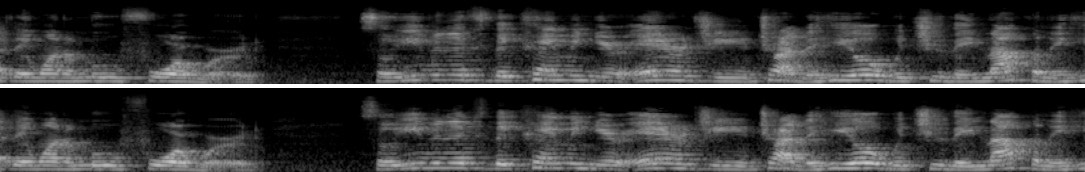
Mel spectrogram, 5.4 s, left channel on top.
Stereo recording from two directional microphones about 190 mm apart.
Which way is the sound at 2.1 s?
35° right (ahead or behind).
